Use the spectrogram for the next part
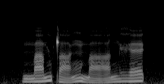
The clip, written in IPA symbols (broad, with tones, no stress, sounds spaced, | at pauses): m a˧˥ m ʈ a˨˩˦ ŋ m aː˨˩˦ n ɣ ɛ˦˥ k̚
